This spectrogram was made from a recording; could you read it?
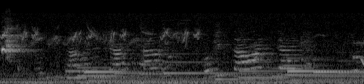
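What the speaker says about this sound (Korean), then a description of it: "패디오에 방충망을 열어놓았더니 이렇게 새가 길을 잃고 집 안으로 들어왔어요" A lost bird trapped indoors after flying in through an open patio screen chirps in repeated short tweets at close range, mixed with a voice and faint indoor sounds.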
